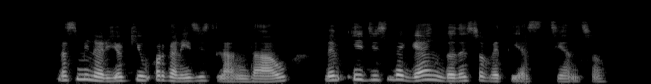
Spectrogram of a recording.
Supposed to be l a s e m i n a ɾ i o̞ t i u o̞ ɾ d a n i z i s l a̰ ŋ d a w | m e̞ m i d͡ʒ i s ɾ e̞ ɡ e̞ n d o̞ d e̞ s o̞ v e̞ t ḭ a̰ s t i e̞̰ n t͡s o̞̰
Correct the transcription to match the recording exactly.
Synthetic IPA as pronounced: l a s e m i n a ɾ i o̞ k i u o̞ ɾ ɡ a n i z i s l a̰ ŋ d a w | m e̞ m i d͡ʒ i s l e̞ ɡ e̞ n d o̞ d e̞ s o̞ v e̞ t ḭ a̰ s t͡s i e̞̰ n t͡s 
